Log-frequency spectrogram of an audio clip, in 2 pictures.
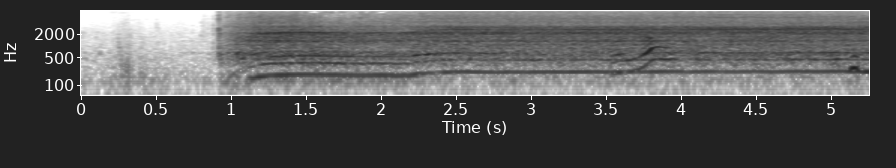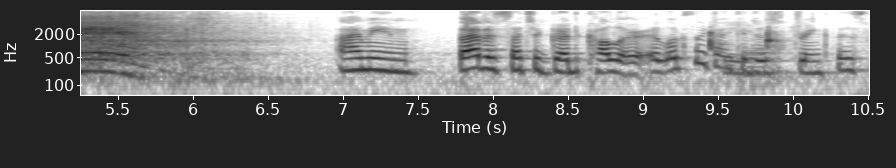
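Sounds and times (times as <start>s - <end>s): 
blender blending a drink: 0.9s - 6.6s
speech: 7.1s - 10.4s.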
